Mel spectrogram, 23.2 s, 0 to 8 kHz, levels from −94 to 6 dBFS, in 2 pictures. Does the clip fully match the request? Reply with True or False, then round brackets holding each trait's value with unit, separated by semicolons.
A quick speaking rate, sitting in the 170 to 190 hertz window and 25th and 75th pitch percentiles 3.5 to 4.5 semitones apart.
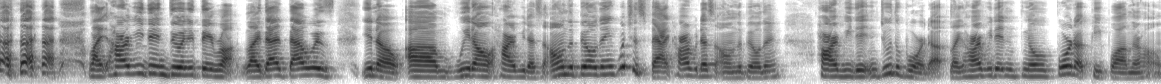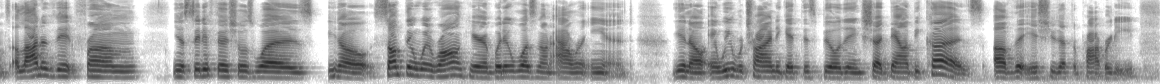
True (220 wpm; 185 Hz; 4.2 semitones)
